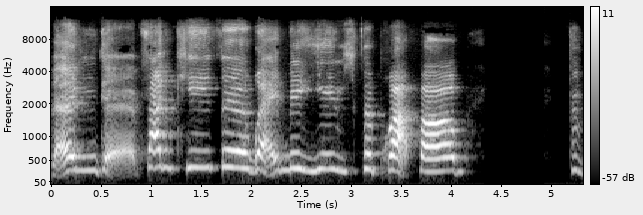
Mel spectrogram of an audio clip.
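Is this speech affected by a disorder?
Yes: cerebral palsy.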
